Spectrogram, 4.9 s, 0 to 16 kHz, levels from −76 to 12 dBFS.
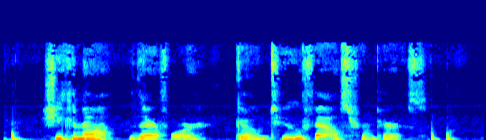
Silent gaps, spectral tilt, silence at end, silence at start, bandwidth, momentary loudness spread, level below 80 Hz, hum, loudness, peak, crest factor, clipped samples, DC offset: none; -4.5 dB/octave; 0.3 s; 0.1 s; 11.5 kHz; 15 LU; -54 dBFS; none; -19 LUFS; -2 dBFS; 16 dB; under 0.1%; under 0.1%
